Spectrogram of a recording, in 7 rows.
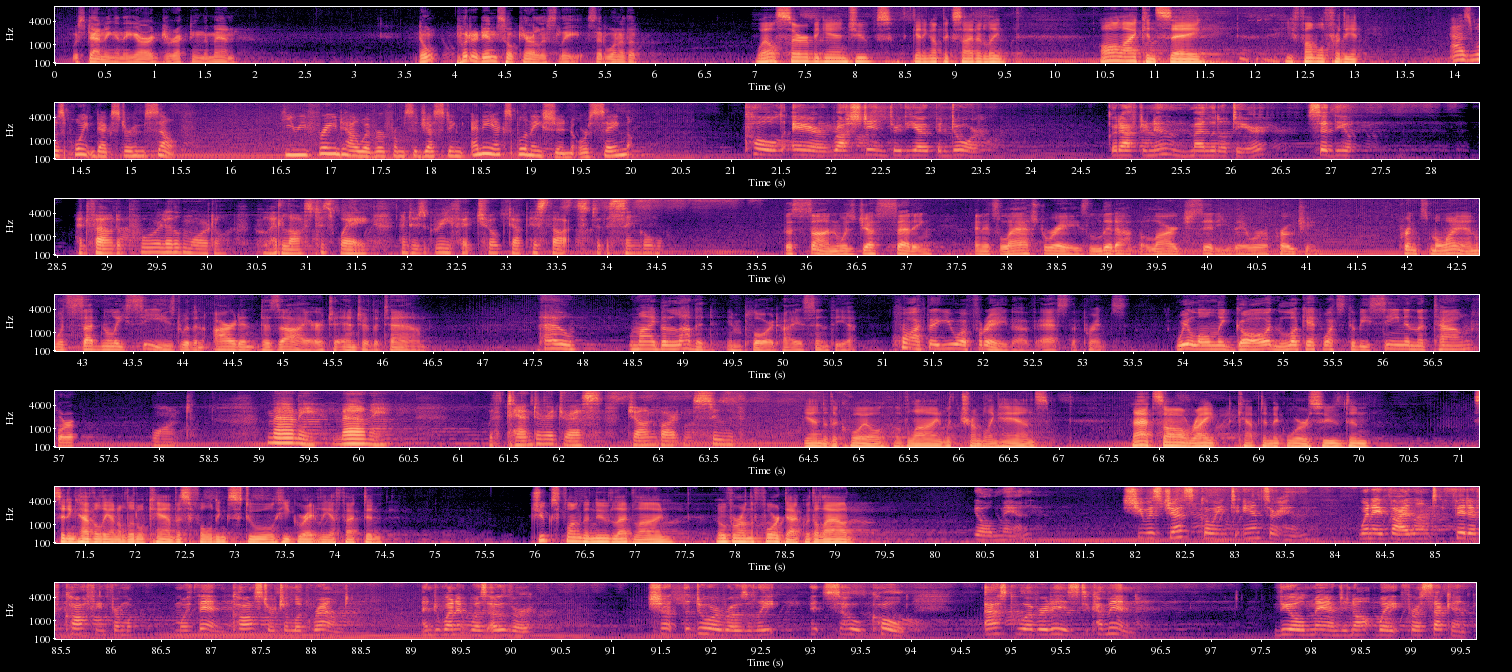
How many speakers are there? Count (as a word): six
